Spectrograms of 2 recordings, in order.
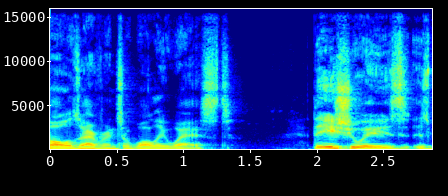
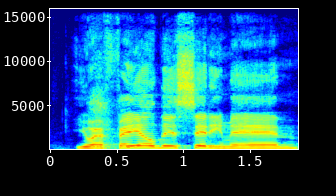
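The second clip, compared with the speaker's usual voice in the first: loud, put-on, attempted casual American accent; 8 semitones higher, 7 dB louder than usual. Showing for casting whether he can do a convincing put-on american accent. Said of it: "a convincing American accent?".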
